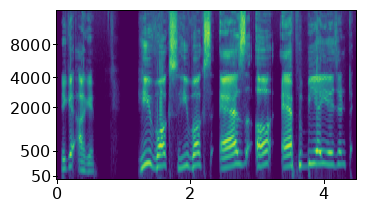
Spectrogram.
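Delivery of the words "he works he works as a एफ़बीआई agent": very slow and higher, stretching FBI; teacher modelling an example sentence; slow example read. Shown as a demonstration. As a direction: read the example slowly so every sound lands. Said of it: "ए का sound है".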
